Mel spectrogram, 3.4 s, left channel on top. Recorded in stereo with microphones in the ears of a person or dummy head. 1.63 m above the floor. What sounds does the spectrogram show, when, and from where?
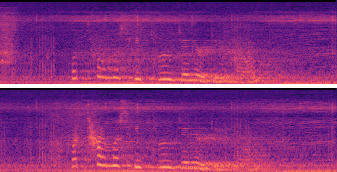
0.7 s a woman speaking: 75° right (ahead or behind), 0.9 m; by 2.7 s 30° left (ahead or behind), 2.5 m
